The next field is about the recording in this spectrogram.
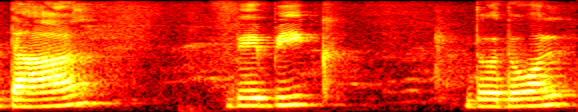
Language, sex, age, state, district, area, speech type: Goan Konkani, female, 45-60, Goa, Murmgao, rural, spontaneous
